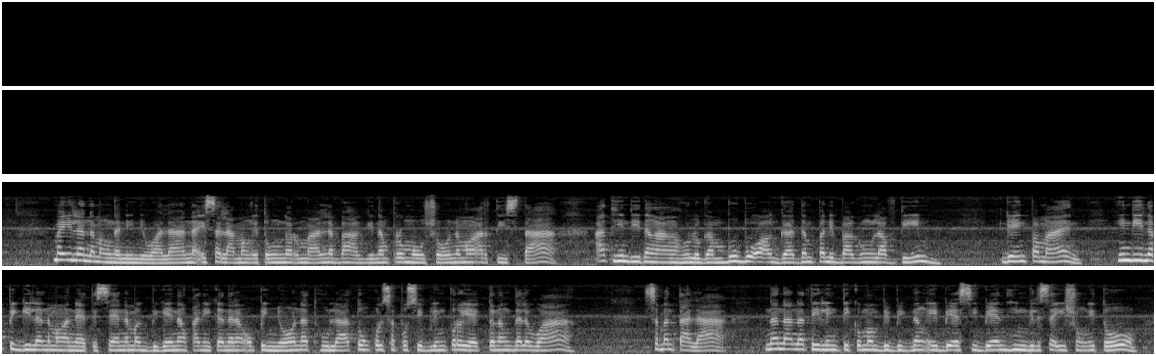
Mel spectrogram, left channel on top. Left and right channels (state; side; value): silent; left; digital silence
